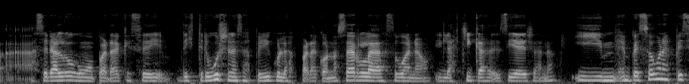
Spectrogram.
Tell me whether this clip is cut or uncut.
cut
